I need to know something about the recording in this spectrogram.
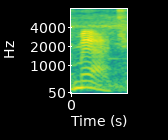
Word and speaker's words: Matt: The name's Matt. The second T is silent.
